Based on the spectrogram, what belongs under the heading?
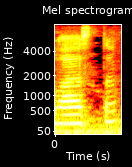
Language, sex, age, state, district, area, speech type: Hindi, female, 45-60, Madhya Pradesh, Narsinghpur, rural, read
